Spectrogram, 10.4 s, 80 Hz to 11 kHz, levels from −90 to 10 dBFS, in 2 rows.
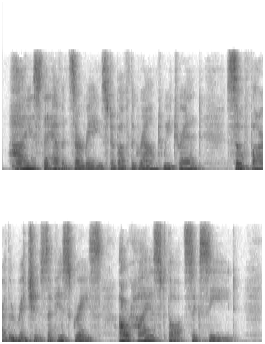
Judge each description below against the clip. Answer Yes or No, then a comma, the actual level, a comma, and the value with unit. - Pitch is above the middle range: No, medium, 165 Hz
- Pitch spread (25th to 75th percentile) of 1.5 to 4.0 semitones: Yes, average, 3.4 semitones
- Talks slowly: Yes, slow, 130 wpm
